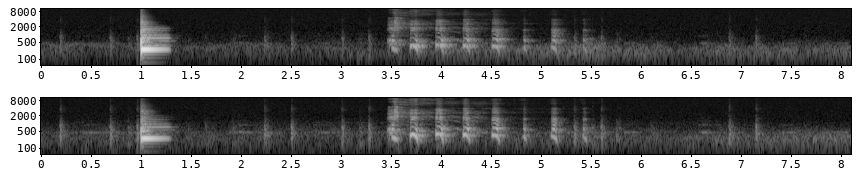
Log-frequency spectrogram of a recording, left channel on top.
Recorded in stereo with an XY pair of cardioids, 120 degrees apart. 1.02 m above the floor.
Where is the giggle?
35° right, 1.4 m.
